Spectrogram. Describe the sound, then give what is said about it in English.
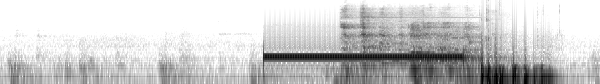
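A telephone call rings out as a single steady, loud electronic tone held for about two seconds, then a few clattering bursts of noise. “We're calling you now.”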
